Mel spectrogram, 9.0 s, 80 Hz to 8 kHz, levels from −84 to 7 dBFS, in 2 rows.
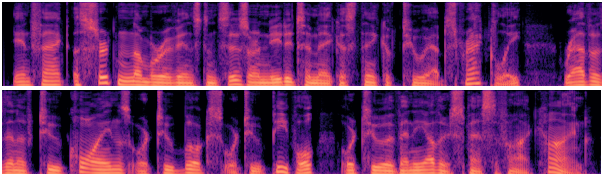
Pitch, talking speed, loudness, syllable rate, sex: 110 Hz, 225 wpm, -17 LUFS, 5.8 syllables/s, male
